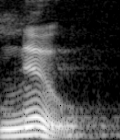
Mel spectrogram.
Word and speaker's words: gnu: according to the dictionary the g is silent and it's pronounced new so every time you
